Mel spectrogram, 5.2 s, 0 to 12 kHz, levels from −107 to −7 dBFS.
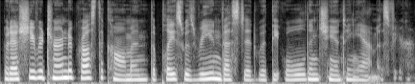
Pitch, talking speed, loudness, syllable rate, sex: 210 Hz, 185 wpm, -16 LUFS, 5.6 syllables/s, female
